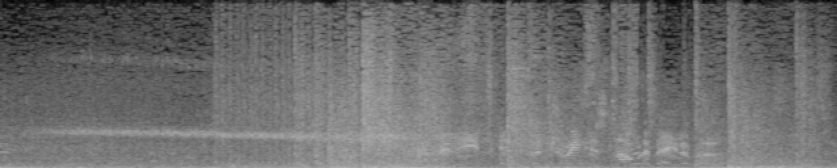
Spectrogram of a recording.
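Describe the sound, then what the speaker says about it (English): An assault gun in a video game fires several shots amid a busy battle soundscape, with heavy booms and crackling gunfire layered over a continuous rumble and a voice talking over the action. "We got the Stug now throwing a couple shots into it"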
